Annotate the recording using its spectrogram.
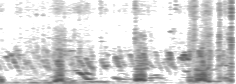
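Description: Small game-bird chicks peeping in quick, short falling chirps, mixed with low clucking calls and a few sharp clicks.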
